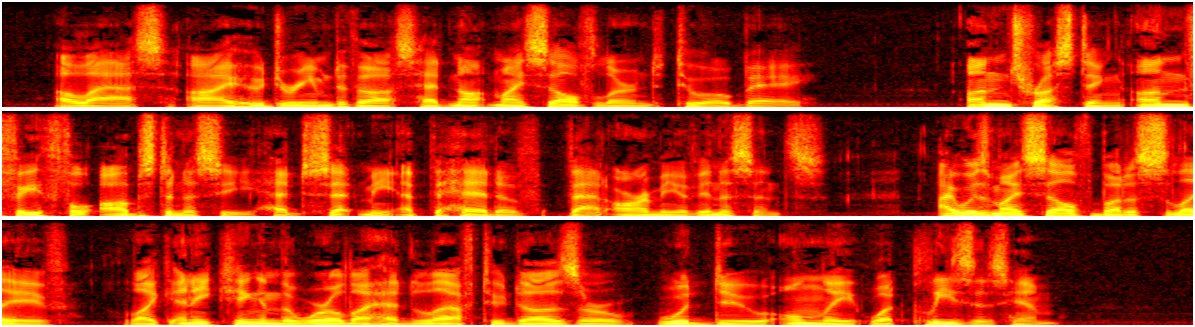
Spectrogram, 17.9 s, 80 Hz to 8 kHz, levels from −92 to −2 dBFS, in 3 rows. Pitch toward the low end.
Yes: low, 110 Hz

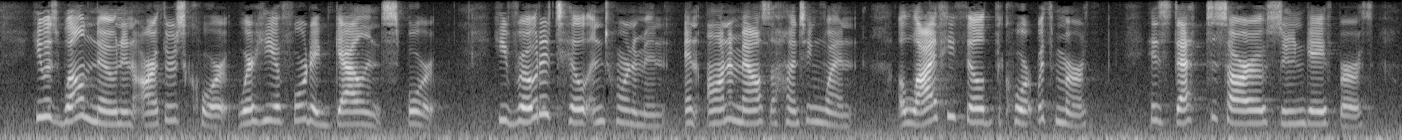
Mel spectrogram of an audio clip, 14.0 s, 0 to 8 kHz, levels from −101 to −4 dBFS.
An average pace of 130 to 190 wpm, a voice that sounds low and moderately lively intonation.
No: average, 165 wpm; very high, 260 Hz; average, 3.4 semitones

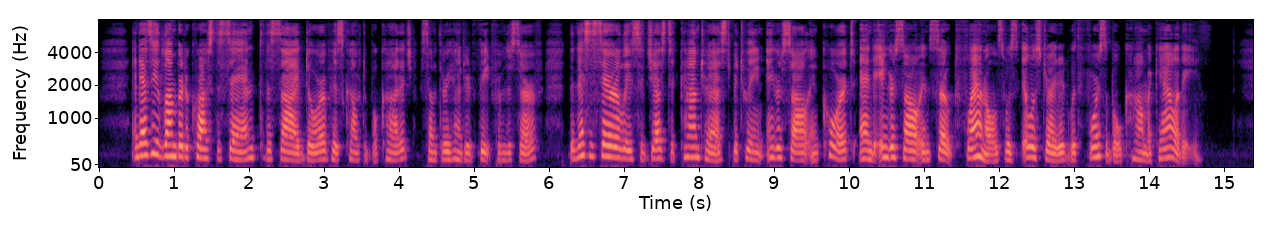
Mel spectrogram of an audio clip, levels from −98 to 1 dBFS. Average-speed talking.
Yes: average, 155 wpm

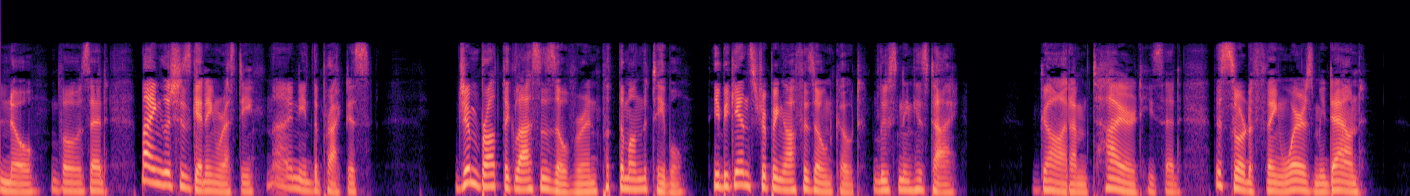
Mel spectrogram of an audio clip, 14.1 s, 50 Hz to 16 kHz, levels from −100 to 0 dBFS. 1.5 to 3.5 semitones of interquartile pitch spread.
No: average, 5.2 semitones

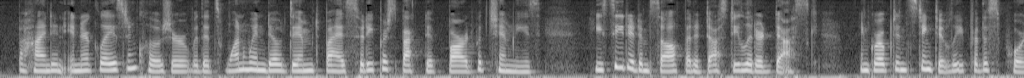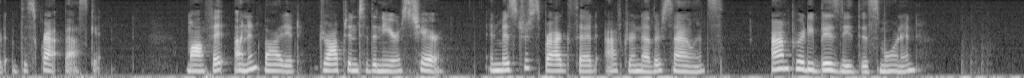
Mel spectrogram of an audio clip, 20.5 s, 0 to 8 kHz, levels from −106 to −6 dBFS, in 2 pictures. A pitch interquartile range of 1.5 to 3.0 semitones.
Yes: narrow, 2.6 semitones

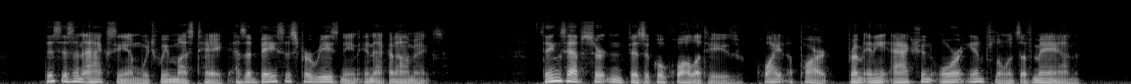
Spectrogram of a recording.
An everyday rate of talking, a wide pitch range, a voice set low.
Yes: average, 160 wpm; wide, 7.2 semitones; very low, 95 Hz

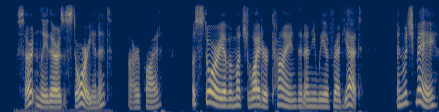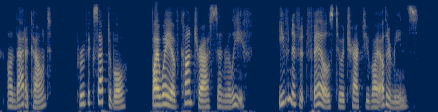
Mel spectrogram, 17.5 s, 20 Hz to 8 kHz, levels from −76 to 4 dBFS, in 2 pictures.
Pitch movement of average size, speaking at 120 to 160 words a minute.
No: wide, 5.7 semitones; average, 155 wpm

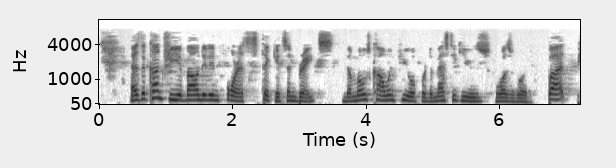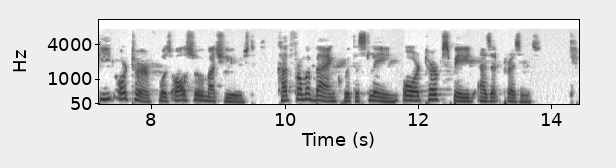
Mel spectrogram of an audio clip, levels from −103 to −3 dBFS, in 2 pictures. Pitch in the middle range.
Yes: medium, 165 Hz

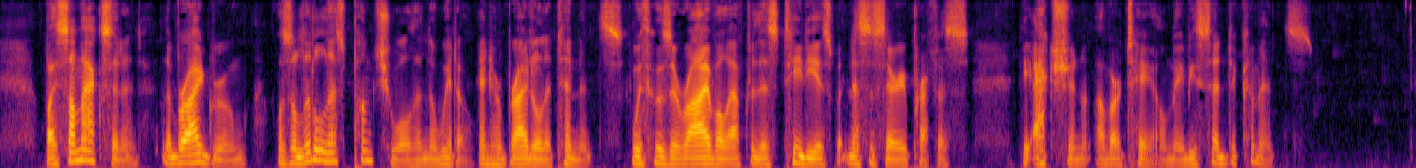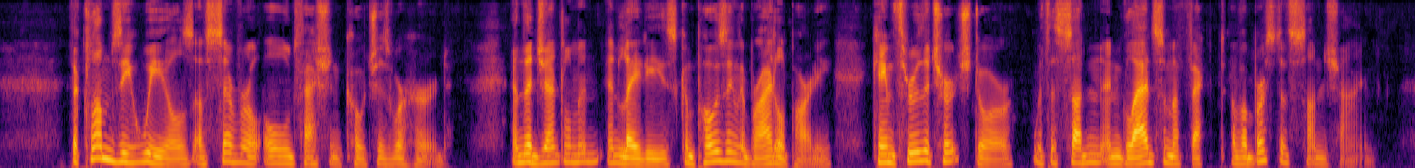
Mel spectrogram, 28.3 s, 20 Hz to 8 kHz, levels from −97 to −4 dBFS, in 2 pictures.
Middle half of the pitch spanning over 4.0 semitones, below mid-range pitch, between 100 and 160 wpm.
Yes: average, 4.6 semitones; low, 115 Hz; average, 150 wpm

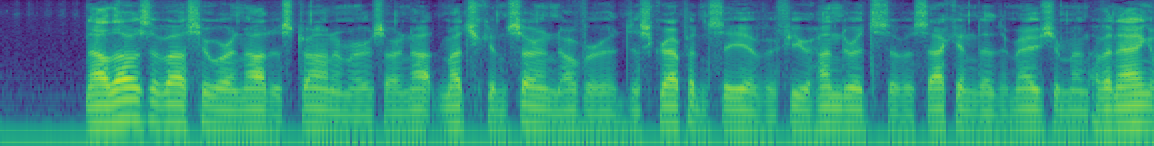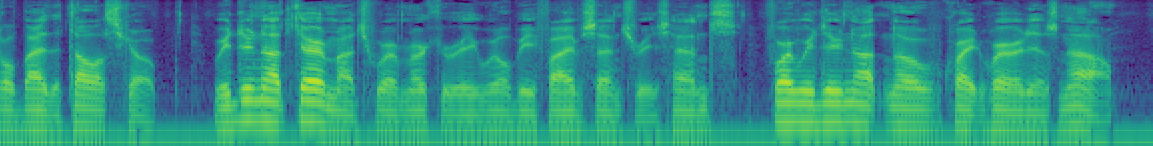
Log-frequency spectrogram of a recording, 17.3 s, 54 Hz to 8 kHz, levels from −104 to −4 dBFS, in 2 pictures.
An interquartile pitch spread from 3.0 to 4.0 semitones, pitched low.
Yes: average, 3.6 semitones; very low, 95 Hz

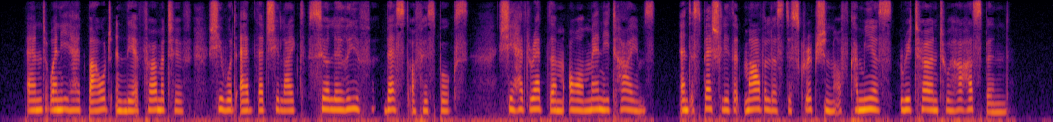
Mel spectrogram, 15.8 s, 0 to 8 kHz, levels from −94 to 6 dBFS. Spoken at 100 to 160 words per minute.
Yes: average, 150 wpm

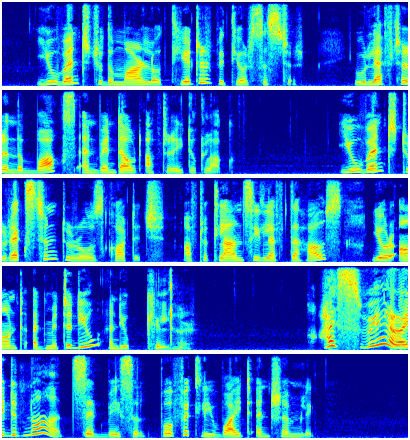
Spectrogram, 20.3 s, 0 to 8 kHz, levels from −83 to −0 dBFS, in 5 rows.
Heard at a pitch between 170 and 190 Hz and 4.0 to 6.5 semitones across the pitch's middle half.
No: high, 210 Hz; average, 4.4 semitones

